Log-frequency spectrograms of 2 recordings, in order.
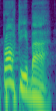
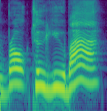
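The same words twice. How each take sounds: First: "brought to you by" run together quickly as a single word; just one word. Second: "brought to you by" slow, each word distinct and high; separate words. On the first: Retold or imitated. Showing the word he heard as a child, run together. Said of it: "It was just a word". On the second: Shown as a demonstration. Explaining what the announcer really said, word by word. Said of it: "I didn't know he was saying".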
